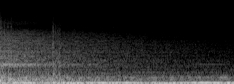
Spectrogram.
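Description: Low, steady rumbling drone of a dark, ominous film score.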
